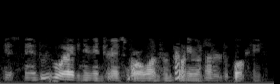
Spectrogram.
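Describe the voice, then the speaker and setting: A man's voice: on the low side, rapid-fire, slightly rough, dry recording. A male police officer making brief call-ins over a two-way radio. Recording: tinny, narrow-band police scanner radio.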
